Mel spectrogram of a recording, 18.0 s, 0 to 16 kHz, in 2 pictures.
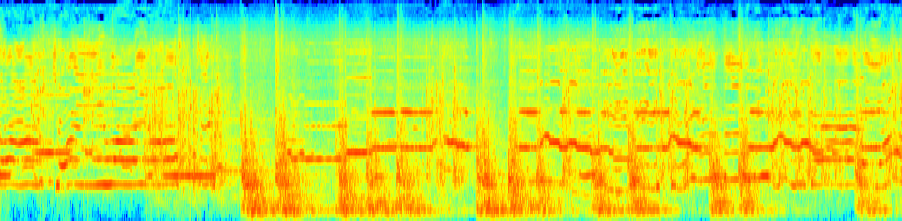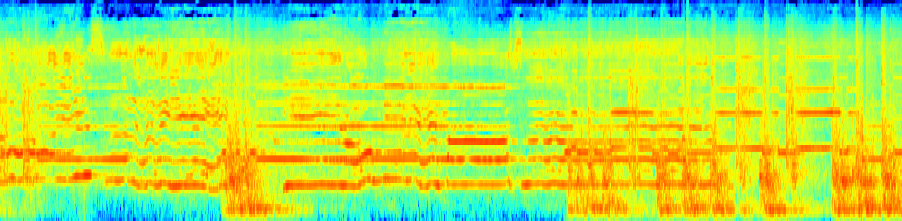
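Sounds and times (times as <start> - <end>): high wavering melody: 0.0 - 18.0
taiko drums beaten with sticks: 1.4 - 9.5, 11.2 - 12.0, 14.7 - 18.0.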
